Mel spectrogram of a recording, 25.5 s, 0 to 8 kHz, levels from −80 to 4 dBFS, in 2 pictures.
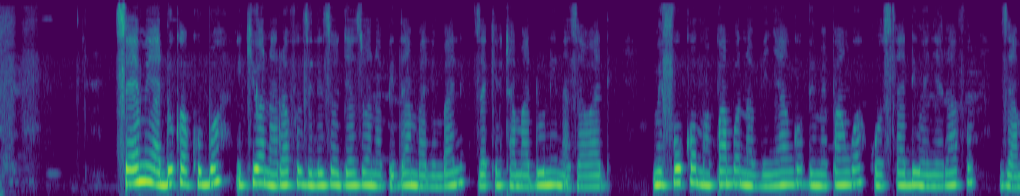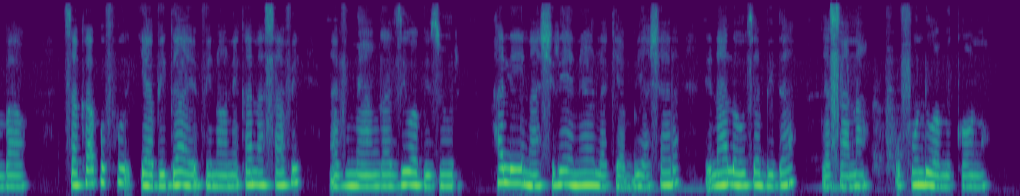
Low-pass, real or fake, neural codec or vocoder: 7.2 kHz; real; none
